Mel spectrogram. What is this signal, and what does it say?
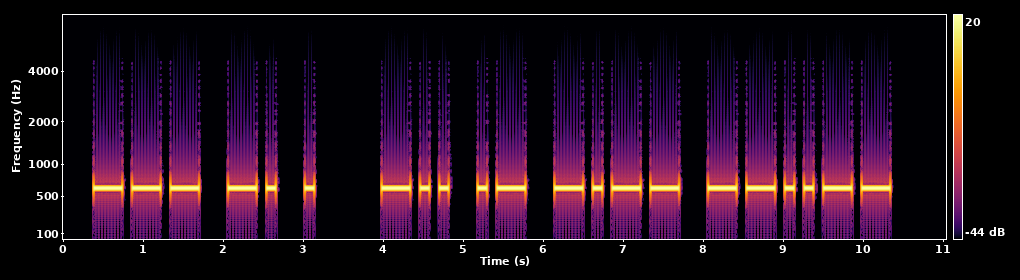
Morse code, heard as a keyed tone, about 10 wpm, 610 Hz. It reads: ONE DAY,
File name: 2011-10-mp3 / n11-MEETING WITH GOOD FRIENDS 10wpm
